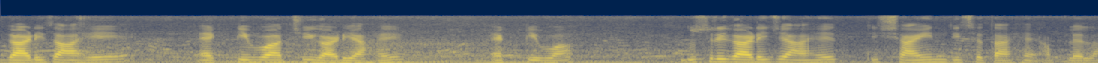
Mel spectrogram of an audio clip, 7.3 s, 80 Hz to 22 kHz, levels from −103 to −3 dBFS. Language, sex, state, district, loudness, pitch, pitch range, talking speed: Marathi, male, Maharashtra, Mumbai Suburban, -21 LUFS, 140 Hz, 130-155 Hz, 130 wpm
